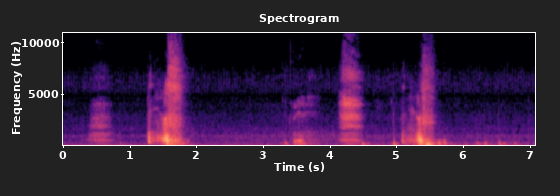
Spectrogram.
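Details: Person with a bad autumn head cold: two rapid sneezes in quick succession, each preceded by a sharp inward breath, with a congested, wet, snotty quality; sneezing.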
